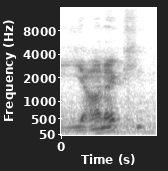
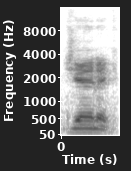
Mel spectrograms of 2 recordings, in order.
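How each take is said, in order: First: The name begins with a Y sound. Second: The name begins with a J sound. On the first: The speaker calls it right. "the J in Turkish is Y, so Yannick" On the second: The speaker calls it wrong. "I heard people say Janik"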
